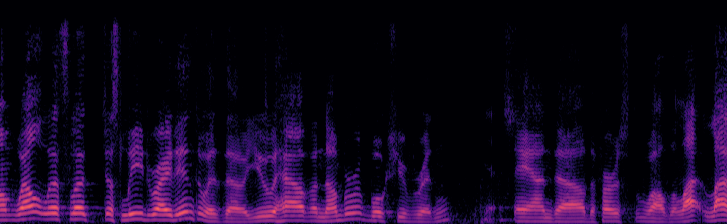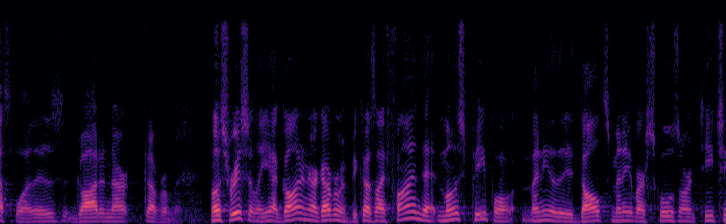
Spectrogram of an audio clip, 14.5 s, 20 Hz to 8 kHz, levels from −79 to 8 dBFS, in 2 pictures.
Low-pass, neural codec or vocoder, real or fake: 7.2 kHz; codec, 16 kHz in and 24 kHz out, 1 kbps, XY-Tokenizer; fake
